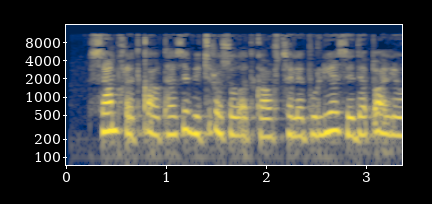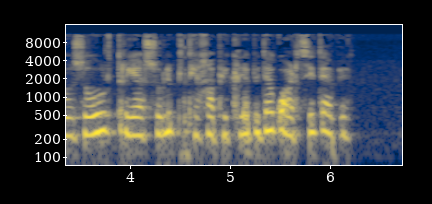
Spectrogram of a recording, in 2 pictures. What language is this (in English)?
Georgian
